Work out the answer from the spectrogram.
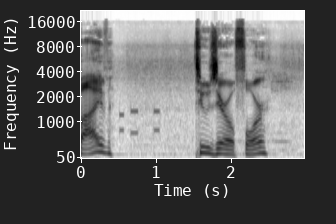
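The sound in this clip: Touch-tone keypad beeps as a telephone number is dialed: a few short, clipped tones in quick succession, set between stretches of people talking.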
